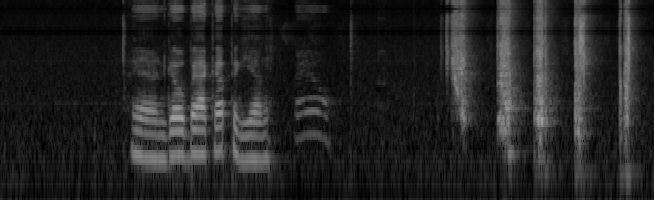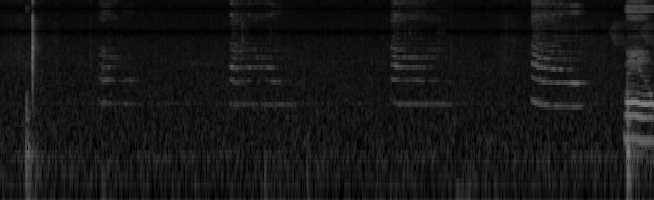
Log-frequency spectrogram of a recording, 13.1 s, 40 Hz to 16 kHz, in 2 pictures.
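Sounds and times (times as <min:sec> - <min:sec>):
cat meowing faintly: 0:08.8 - 0:09.6.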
